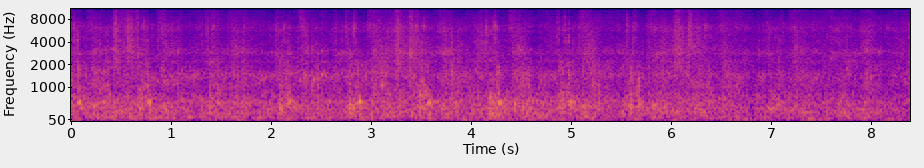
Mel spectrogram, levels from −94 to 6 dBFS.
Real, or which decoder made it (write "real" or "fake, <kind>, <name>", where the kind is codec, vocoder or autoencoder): fake, codec, HILCodec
